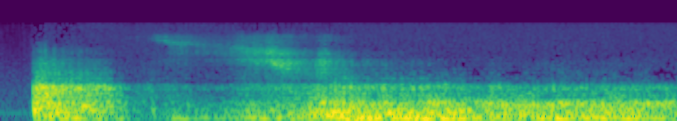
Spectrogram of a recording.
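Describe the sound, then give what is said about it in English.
Spaceship engines blast off with a sudden loud burst, then a deep roaring rumble that dips briefly before building again and holding steady to the end. “Now, if we can get the ship airborne... The hatch is secured, sir. That guard out there has a blast gun. We may be in for a rough time. Stand by to blast off.”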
